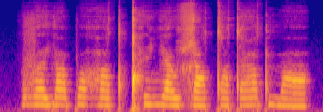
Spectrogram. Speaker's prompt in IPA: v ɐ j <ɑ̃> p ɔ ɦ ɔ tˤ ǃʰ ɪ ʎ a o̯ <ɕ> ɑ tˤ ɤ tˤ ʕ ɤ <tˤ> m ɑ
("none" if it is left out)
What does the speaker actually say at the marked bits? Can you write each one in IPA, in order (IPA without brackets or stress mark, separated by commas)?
ɑ, ɕ, tˤ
